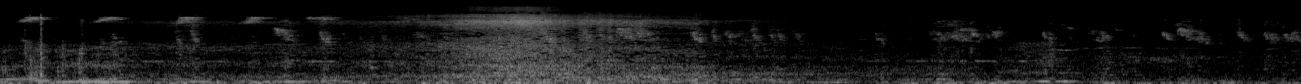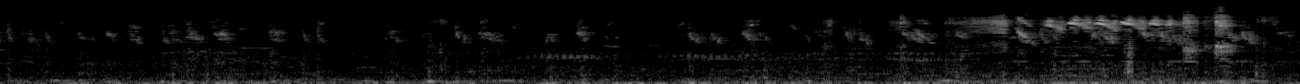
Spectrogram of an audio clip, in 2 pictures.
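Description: Small birds chirping in short, quick, high calls, thickest and loudest near the end. A whoosh of noise swells and fades about five seconds in.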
